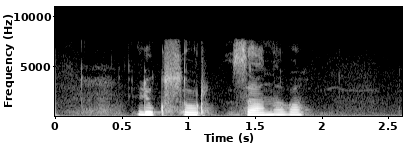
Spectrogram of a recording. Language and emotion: Russian, neutral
